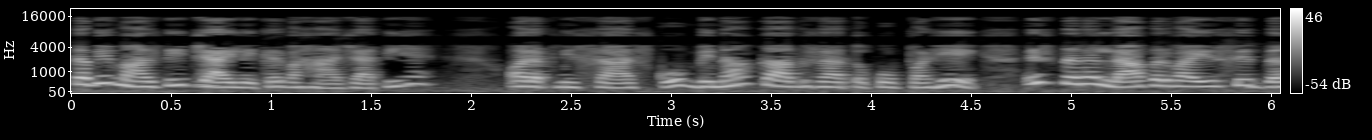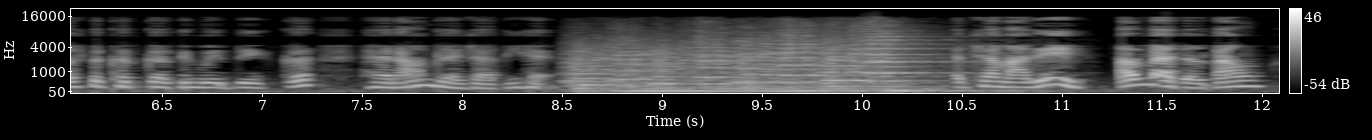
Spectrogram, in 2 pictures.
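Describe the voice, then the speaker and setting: A woman narrating a cartoon story in a steady, plain way. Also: mid-range voice, normal speed, faint music behind.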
